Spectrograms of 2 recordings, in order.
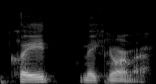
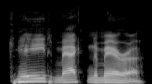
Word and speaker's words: Cade McNamara: Wasn't sure whether to start McCarthy or Clade McNorma at quarterback. Who taught you how to read names? Cade McNamara.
